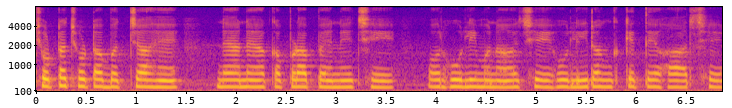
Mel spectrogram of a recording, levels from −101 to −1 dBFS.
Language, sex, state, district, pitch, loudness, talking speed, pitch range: Maithili, female, Bihar, Samastipur, 235 Hz, -18 LUFS, 140 wpm, 230-240 Hz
